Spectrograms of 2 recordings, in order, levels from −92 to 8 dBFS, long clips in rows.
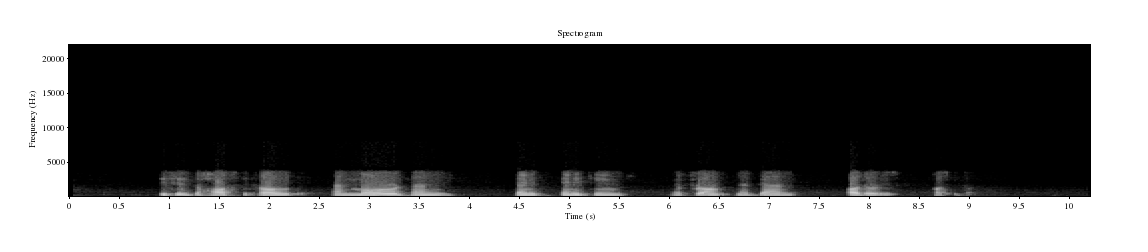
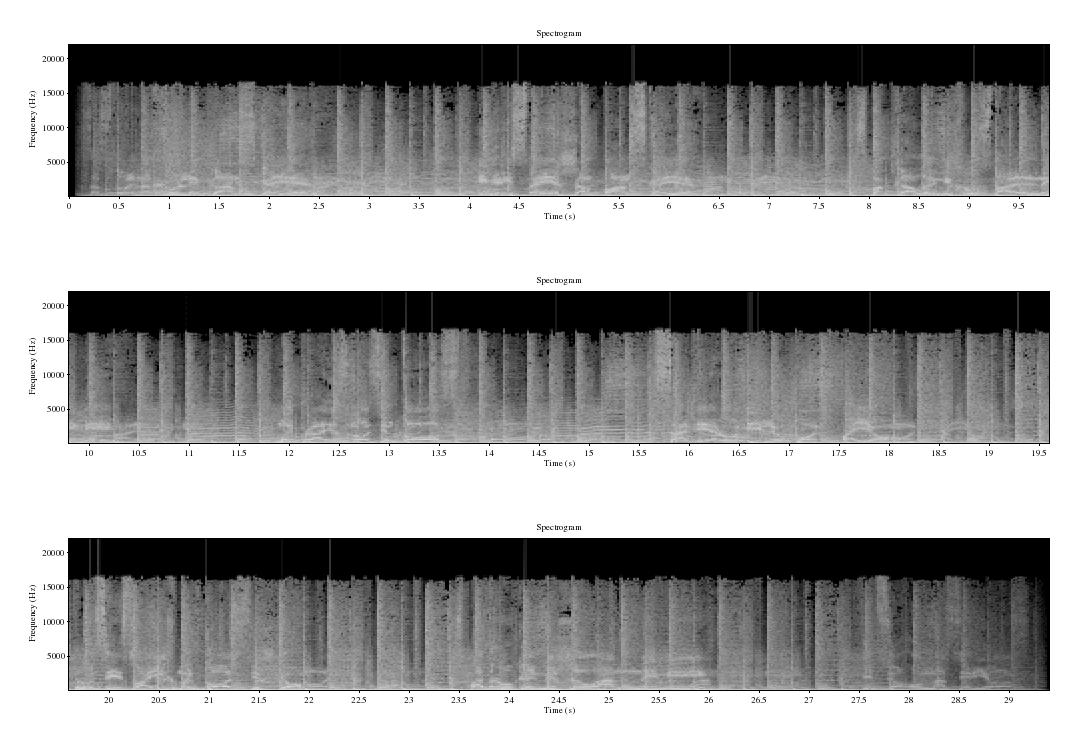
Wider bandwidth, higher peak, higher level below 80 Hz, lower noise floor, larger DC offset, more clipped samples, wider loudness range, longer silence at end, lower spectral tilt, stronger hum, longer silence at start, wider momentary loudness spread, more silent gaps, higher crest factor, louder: second, 3.8 kHz vs 17 kHz; second, -4 dBFS vs 0 dBFS; second, -56 dBFS vs -14 dBFS; first, -73 dBFS vs -34 dBFS; neither; neither; first, 5 LU vs 1 LU; first, 1.3 s vs 0.35 s; first, -12 dB/octave vs -4 dB/octave; neither; first, 0.9 s vs 0.15 s; first, 17 LU vs 7 LU; neither; first, 18 dB vs 10 dB; second, -20 LUFS vs -11 LUFS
